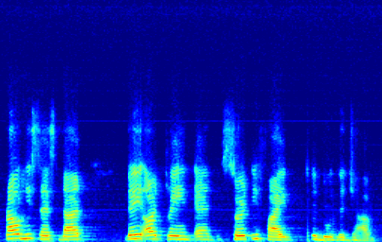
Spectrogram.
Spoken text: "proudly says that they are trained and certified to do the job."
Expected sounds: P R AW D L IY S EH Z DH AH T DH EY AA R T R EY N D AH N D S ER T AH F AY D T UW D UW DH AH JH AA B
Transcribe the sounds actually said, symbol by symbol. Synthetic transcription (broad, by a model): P R AW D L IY S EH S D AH T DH EY AA R T R EY N D AH N D S ER T AH F AY D T UW D UW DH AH JH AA B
